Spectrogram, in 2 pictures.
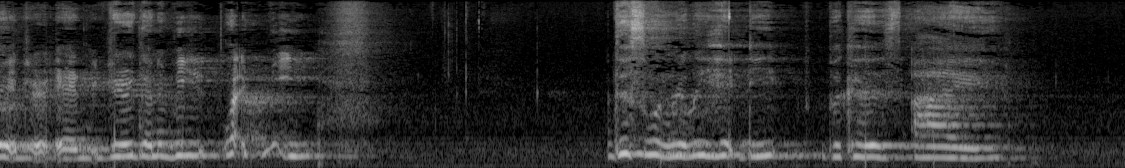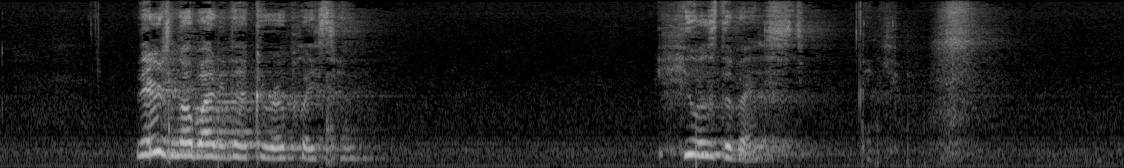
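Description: A young woman sings slowly through a microphone in a large echoing hall.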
